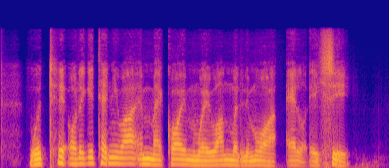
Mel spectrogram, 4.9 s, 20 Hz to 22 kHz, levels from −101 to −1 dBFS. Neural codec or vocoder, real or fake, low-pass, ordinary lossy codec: codec, 16 kHz in and 24 kHz out, 0.4 kbps, LongCat-Audio-Codec, fine tuned four codebook decoder; fake; 10.8 kHz; none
